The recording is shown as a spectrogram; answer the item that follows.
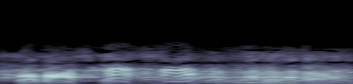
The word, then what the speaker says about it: proboscis: I'll touche him riding one right on his big fat proboscis. Proboscis means nose, doesn't it, Doctor? It's proboscis, my boy. The C is silent, like a husband in a millinery shop.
